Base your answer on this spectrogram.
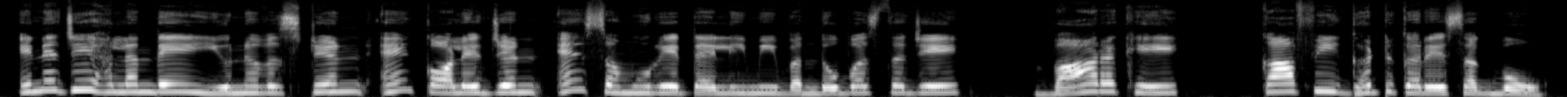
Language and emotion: Sindhi, neutral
